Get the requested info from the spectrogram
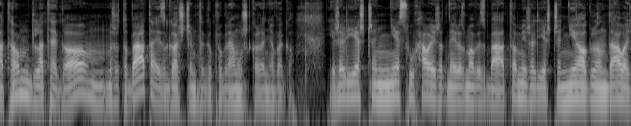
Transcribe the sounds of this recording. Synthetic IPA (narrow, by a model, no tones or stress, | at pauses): t̪ʰɔmd̪lat̪ʰɛɡɔʐɛt̪ɔbɛat̪ajɛst̪̚ɡɔɕt͡ɕɛmt̪ɛɡɔpɾɔɡɾamuʂkɔlɛɲɔvɛɡɔjɛʐɛlʲijɛʂt͡ʂɛɲɛswuxawɛɕʐad̪nɛjɾɔzmɔvɘzbɛat̪ɔ̃mjɛʐɛlʲijɛʂt͡ʂɛɲɛɔɡlɔnd̪awɛ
